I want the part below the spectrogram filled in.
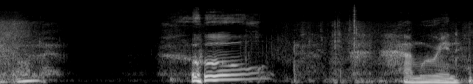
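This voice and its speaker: A man speaks quietly with an English accent. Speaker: vlogger. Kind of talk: vlog narration. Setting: inside a car.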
